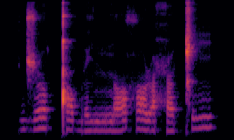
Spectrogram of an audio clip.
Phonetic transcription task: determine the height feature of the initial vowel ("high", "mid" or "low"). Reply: mid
